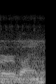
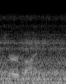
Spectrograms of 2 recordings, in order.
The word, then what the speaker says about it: Irvine: Like you know, we've heard of Irvine, California, right? Well, we have an Irvine, Kentucky, except it's not Irvine. It's Irvin.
